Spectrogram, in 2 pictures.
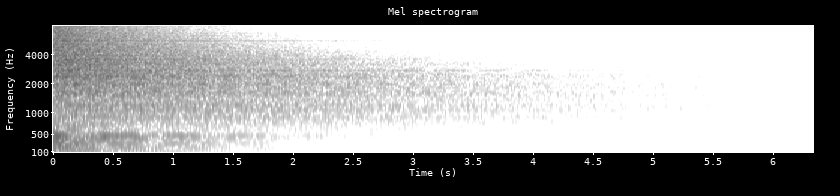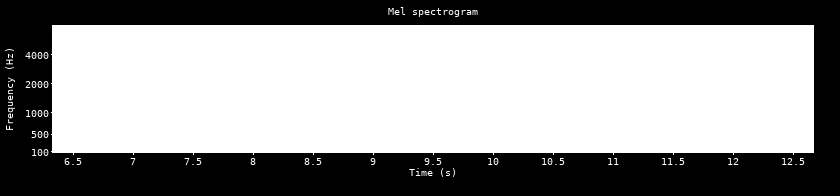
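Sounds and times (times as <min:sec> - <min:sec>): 
bass remix music: 0:00.0 - 0:01.6.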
